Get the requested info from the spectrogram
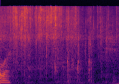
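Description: Clear plastic wrapper crinkling as a picture mat is slid out of it and handled.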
